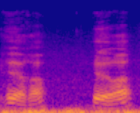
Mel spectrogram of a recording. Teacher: the r is like a German r. It's a North German r. It's in the back of your throat.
